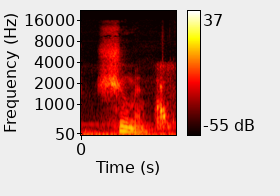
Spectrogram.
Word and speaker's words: Schumann: I've been saying Showman forever. – Schumann. – It's Schumann. So if anybody's mispronouncing it, take the time and learn the German.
